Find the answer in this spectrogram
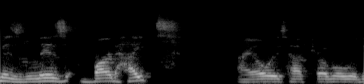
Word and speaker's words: Barhydt: really really good friend her name is Liz barred Heights I always have trouble with your last name Liz and it's because of my pronunciation she is a see I got it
